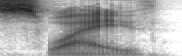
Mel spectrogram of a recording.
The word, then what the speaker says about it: swathe: use for it is swath width or some people pronounce it swathe but like lathe that's ultimately one of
